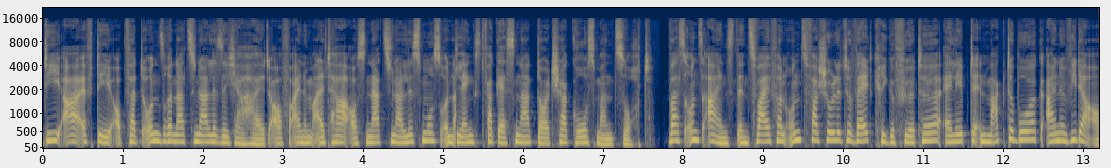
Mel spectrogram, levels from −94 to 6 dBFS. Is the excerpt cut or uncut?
cut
